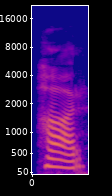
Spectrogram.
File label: "jar", Spanish syllable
